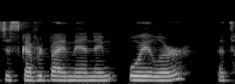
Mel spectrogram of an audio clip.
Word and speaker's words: Euler: It's discovered by a man named Euler. That's how you pronounce it. You don't say Euler, you say Euler.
